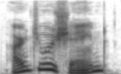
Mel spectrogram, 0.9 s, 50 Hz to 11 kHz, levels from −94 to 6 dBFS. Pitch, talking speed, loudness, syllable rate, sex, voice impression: 180 Hz, 200 wpm, -13 LUFS, 7.9 syllables/s, male, masculine, adult-like, tensed, slightly powerful, bright, soft, fluent, cool, intellectual, refreshing, sincere, calm, friendly, slightly reassuring, slightly unique, lively, kind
